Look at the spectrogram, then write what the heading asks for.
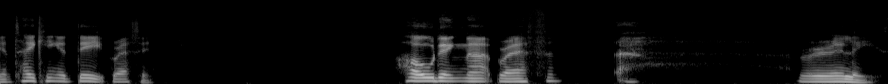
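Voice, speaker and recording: A man guiding a sleep hypnosis session in a soothing, measured manner with long pauses between phrases. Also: mid-range voice, smooth, no echo, clean studio sound. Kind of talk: guided sleep hypnosis narration.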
